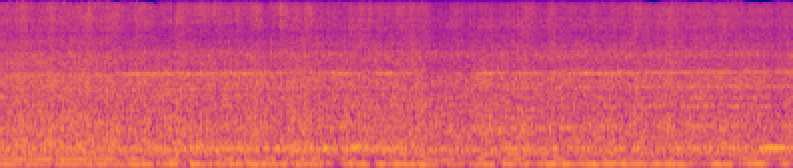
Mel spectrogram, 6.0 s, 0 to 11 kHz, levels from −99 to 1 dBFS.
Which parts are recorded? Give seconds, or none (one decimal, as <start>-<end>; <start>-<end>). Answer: 0.0-1.2; 4.8-6.0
